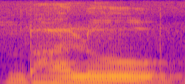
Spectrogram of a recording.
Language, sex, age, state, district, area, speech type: Hindi, male, 18-30, Rajasthan, Bharatpur, rural, spontaneous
